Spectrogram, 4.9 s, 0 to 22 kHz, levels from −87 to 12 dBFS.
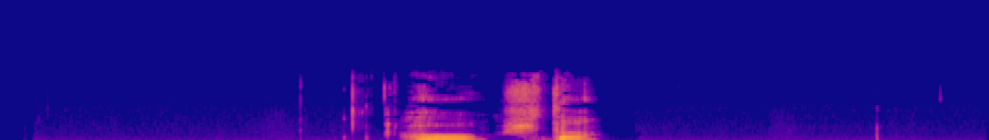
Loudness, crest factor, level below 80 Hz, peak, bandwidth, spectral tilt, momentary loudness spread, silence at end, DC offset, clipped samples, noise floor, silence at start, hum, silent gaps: -18 LUFS; 22 dB; -60 dBFS; 0 dBFS; 11 kHz; -5.5 dB/octave; 24 LU; 2 s; under 0.1%; under 0.1%; -70 dBFS; 1.9 s; none; none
